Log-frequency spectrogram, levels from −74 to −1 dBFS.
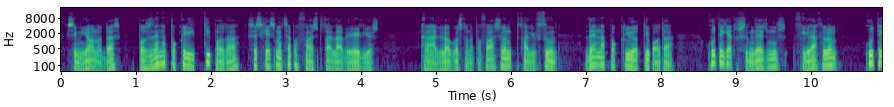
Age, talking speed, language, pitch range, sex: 30-49, 165 wpm, Greek, 75-100 Hz, male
